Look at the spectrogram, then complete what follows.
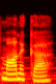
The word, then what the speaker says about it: Monika: to hear that Monica just Monica no need for the last syllable people often add an a to the end of my name and it drives me nuts don't you think that's so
